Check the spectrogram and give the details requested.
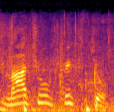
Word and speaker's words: Machu Picchu: The name is Machu Picchu with a double C.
